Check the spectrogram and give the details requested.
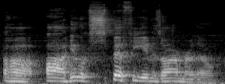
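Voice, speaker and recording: A woman's voice: low-pitched, expressive, a little fast, darkish tone, a little hiss or hum. A woman giving casual commentary while she roleplays through a video game as the host. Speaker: gamer, let's play host. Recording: roomy echo, faint game music.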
